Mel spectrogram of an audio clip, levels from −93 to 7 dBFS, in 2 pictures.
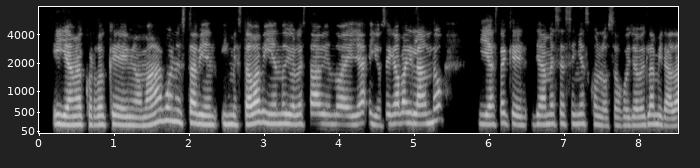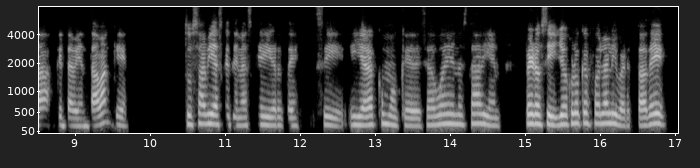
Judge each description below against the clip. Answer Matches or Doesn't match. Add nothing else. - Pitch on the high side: Matches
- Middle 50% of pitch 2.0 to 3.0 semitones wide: Matches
